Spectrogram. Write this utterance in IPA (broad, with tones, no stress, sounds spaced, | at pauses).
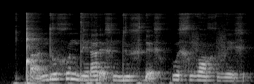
ǃ a̰˨ n d ʊ˦ x ʊ˦ n d e˨ ɾ a˦ ɾ ɛ̰˨ x n d ʉ˨ x ɗ ɛ̰˨˦ x kʷ ɛ˦ x v ɒ˦˨ x v e˨ x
